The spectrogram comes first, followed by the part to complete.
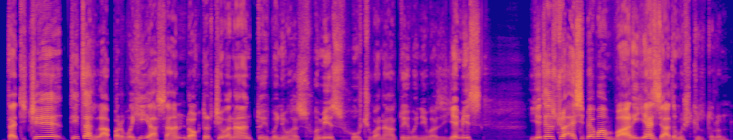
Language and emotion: Kashmiri, neutral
